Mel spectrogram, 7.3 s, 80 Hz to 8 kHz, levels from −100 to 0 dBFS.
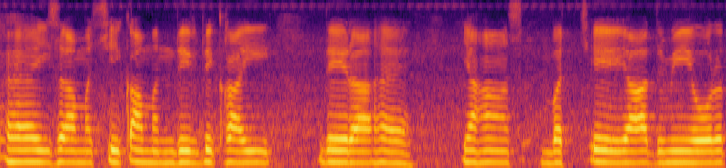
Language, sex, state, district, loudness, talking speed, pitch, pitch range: Hindi, female, Haryana, Rohtak, -14 LUFS, 105 wpm, 195 Hz, 195-205 Hz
